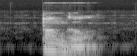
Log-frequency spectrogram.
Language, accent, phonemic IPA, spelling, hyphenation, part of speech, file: English, Southern England, /ˈbʌŋɡ(ə)l/, bungle, bung‧le, verb / noun, LL-Q1860 (eng)-bungle.wav
- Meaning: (verb) 1. To incompetently perform (a task); to ruin (something) through incompetent action; to botch up, to bumble 2. To act or work incompetently; to fumble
